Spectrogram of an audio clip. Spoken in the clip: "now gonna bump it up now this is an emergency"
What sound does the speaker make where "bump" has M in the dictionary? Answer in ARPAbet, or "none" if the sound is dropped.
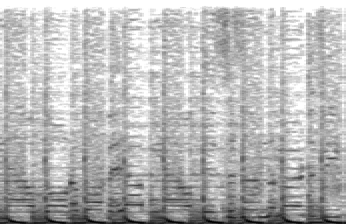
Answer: none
